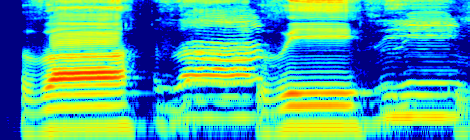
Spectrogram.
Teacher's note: اور جو زال ہے حروف لثویہ میں سے ہے، یعنی زبان کا سرا اور اوپر کے دانتوں کے اندرونی کنارے سے ادا ہوتا ہے۔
